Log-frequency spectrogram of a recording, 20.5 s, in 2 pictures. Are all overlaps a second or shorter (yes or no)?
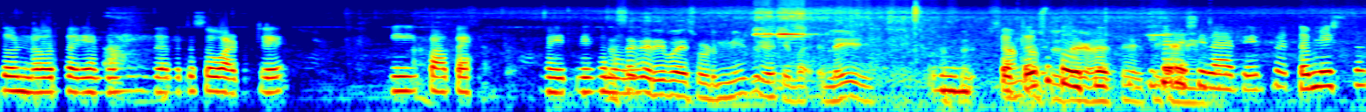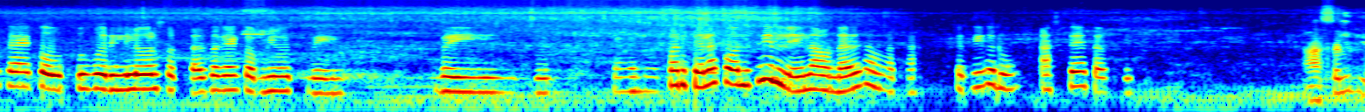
no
